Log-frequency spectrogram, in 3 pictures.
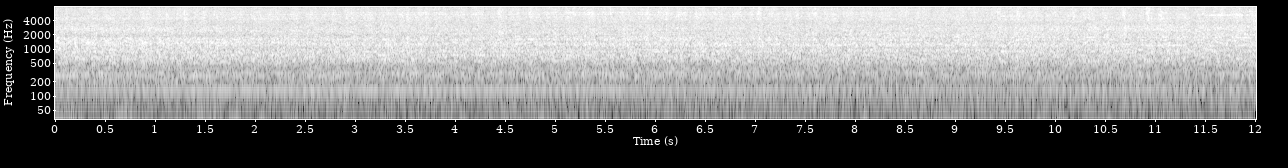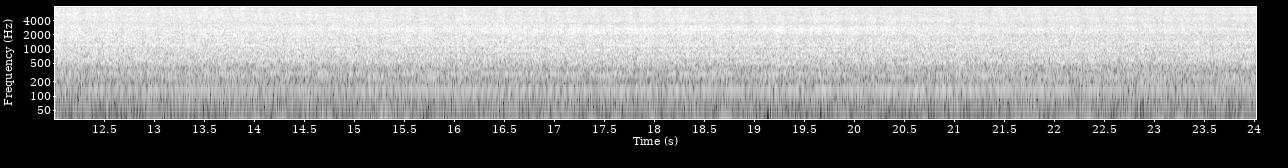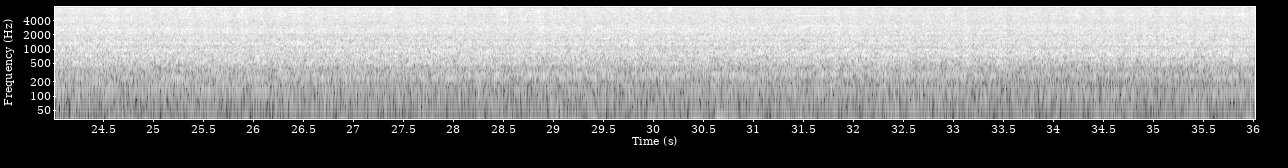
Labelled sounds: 11.4	12.0	killer whale, 4.8 to 5.7 kHz

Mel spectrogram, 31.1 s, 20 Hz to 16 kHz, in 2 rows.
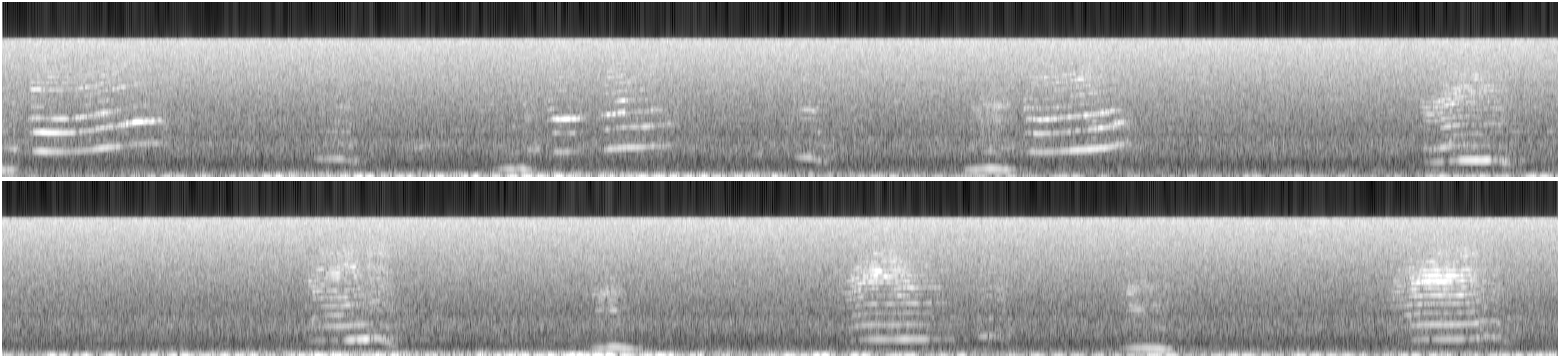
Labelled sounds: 0.3	1.6	humpback whale, 0.83 to 3.3 kHz
5.4	6.8	humpback whale, 0.96 to 2.7 kHz
8.0	8.2	humpback whale, 1.6 to 1.9 kHz
9.8	12.3	humpback whale, 0.83 to 3.9 kHz
14.2	15.0	humpback whale, 0.83 to 3.0 kHz
18.6	19.2	humpback whale, 0.99 to 2.2 kHz
21.5	21.8	humpback whale, 1.2 to 1.7 kHz
24.0	25.0	humpback whale, 1.7 to 3.0 kHz
29.5	30.4	humpback whale, 0.80 to 2.7 kHz

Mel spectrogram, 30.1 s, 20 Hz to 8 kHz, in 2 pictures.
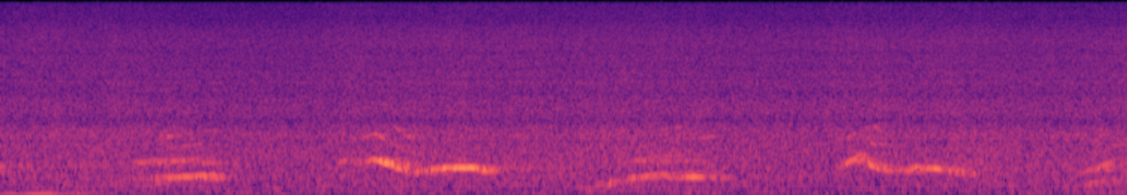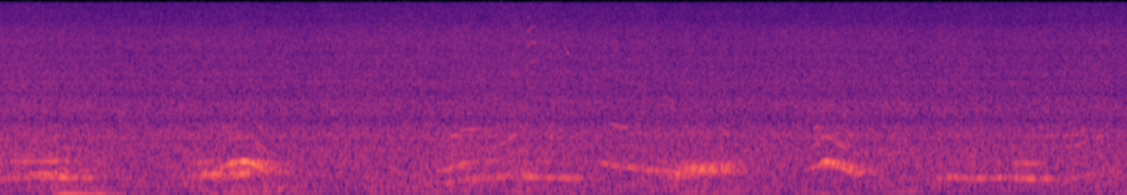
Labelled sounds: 4.8	5.2	humpback whale, 0.78 to 0.91 kHz
23.2	23.4	humpback whale, 0.97 to 1.1 kHz

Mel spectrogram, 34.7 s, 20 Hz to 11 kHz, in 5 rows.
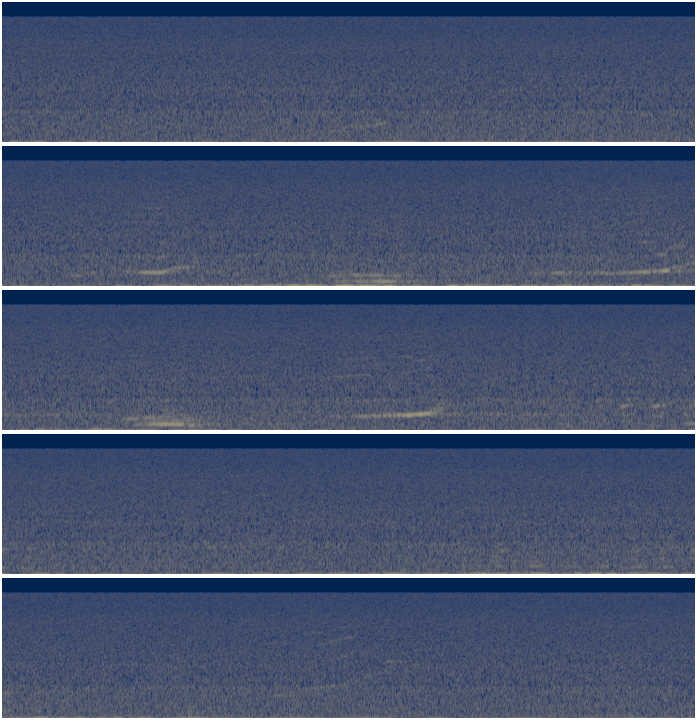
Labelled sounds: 31.0	31.3	humpback whale, 2.3 to 2.7 kHz

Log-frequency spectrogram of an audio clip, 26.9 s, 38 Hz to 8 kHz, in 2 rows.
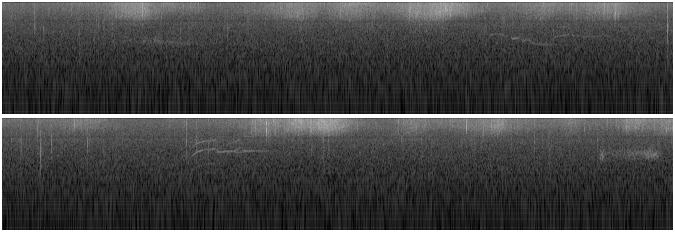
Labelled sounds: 9.7	12.3	killer whale, Bigg's (transient), Gulf of Alaska transient, 0.84 to 2.6 kHz
17.1	19.0	killer whale, Bigg's (transient), Gulf of Alaska transient, 1.1 to 2.9 kHz

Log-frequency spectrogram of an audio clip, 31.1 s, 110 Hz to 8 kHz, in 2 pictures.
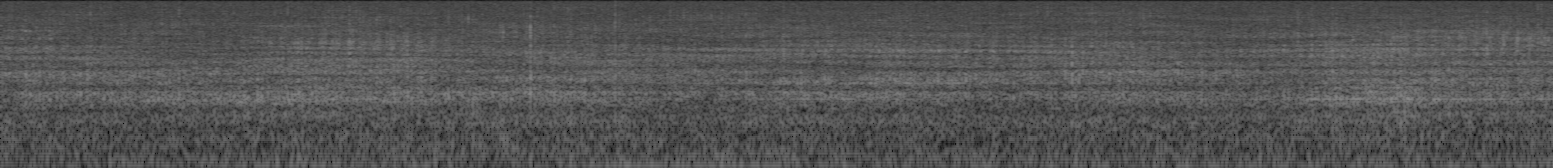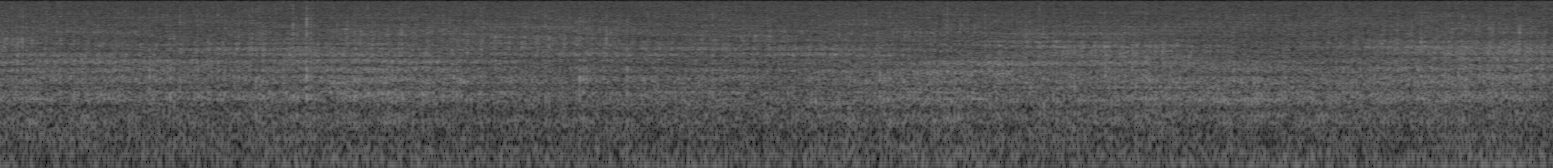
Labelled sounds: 7.0	7.3	vessel noise, 2.2 to 2.3 kHz
9.6	9.8	vessel noise, 1.4 to 1.6 kHz
25.9	26.2	vessel noise, 2.3 to 2.5 kHz
29.8	30.1	vessel noise, 5.2 to 5.5 kHz

